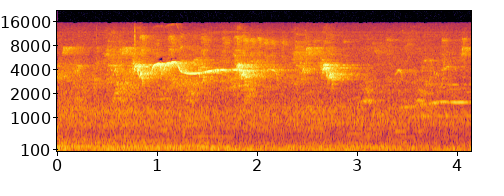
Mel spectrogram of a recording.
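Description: Wild birds chirping: a short high call repeated about once a second, with a longer whistled note that falls in pitch about a second in.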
